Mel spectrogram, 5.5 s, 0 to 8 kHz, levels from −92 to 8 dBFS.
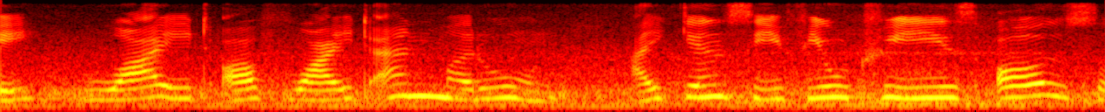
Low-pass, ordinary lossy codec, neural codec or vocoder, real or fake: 7.2 kHz; none; none; real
